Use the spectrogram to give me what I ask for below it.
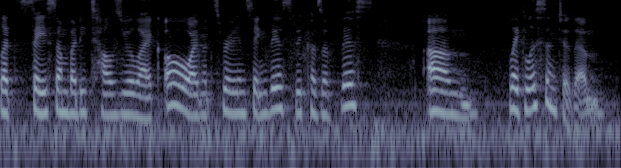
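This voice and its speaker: A woman's medium-pitched voice with vocal fry, fairly even intonation and a moderate pace. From Indonesia. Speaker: guest on diversity show. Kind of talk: interview conversation.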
